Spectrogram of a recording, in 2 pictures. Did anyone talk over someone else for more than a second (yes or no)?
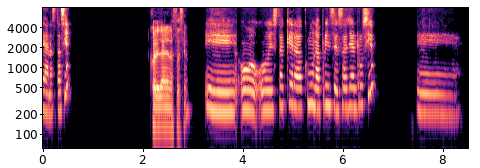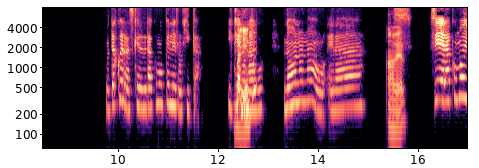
no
